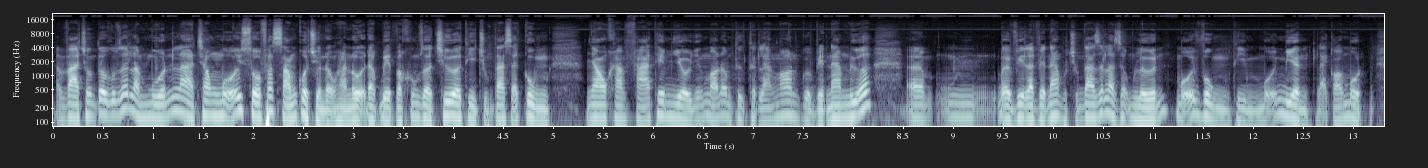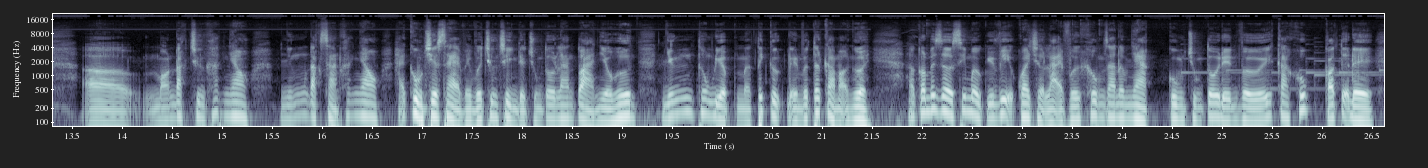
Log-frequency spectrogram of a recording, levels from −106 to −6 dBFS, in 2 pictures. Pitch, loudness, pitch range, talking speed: 115 Hz, -26 LUFS, 105-135 Hz, 285 wpm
